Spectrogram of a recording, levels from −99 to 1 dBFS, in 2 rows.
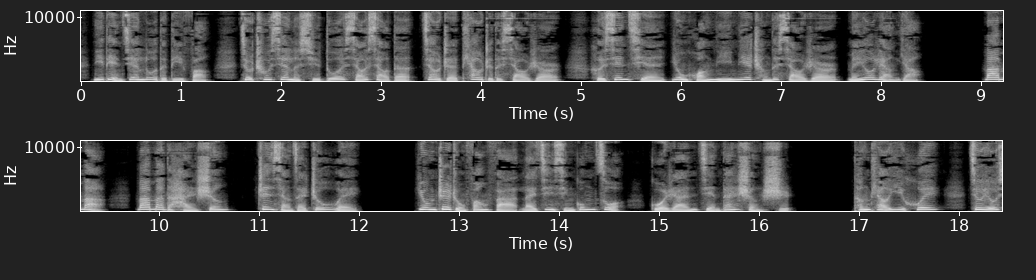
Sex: female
